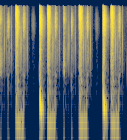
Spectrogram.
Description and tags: loop i have sequenced with the addiction of some glitches and hiss sound
beat, drum, loop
